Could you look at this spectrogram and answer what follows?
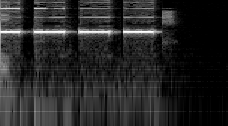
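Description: An RV smoke alarm, set off by propane from a lighter, sounds four loud, piercing electronic beeps in a quick even rhythm, close by, then stops.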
